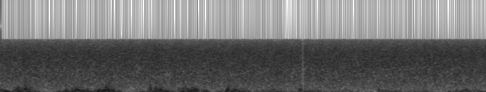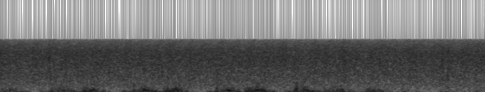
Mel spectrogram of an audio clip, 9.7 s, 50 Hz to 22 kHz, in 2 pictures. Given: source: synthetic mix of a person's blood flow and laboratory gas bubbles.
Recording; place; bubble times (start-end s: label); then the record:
Doppler ultrasound of blood flow; precordium
no bubbles
From the record:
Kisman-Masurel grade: 000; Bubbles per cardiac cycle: 0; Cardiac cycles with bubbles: 0%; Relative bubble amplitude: no bubbles discernible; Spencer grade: 0 (complete lack of bubble signals)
